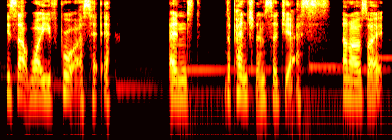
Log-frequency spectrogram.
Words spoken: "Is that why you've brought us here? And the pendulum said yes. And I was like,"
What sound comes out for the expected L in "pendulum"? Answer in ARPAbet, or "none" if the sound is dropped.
N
